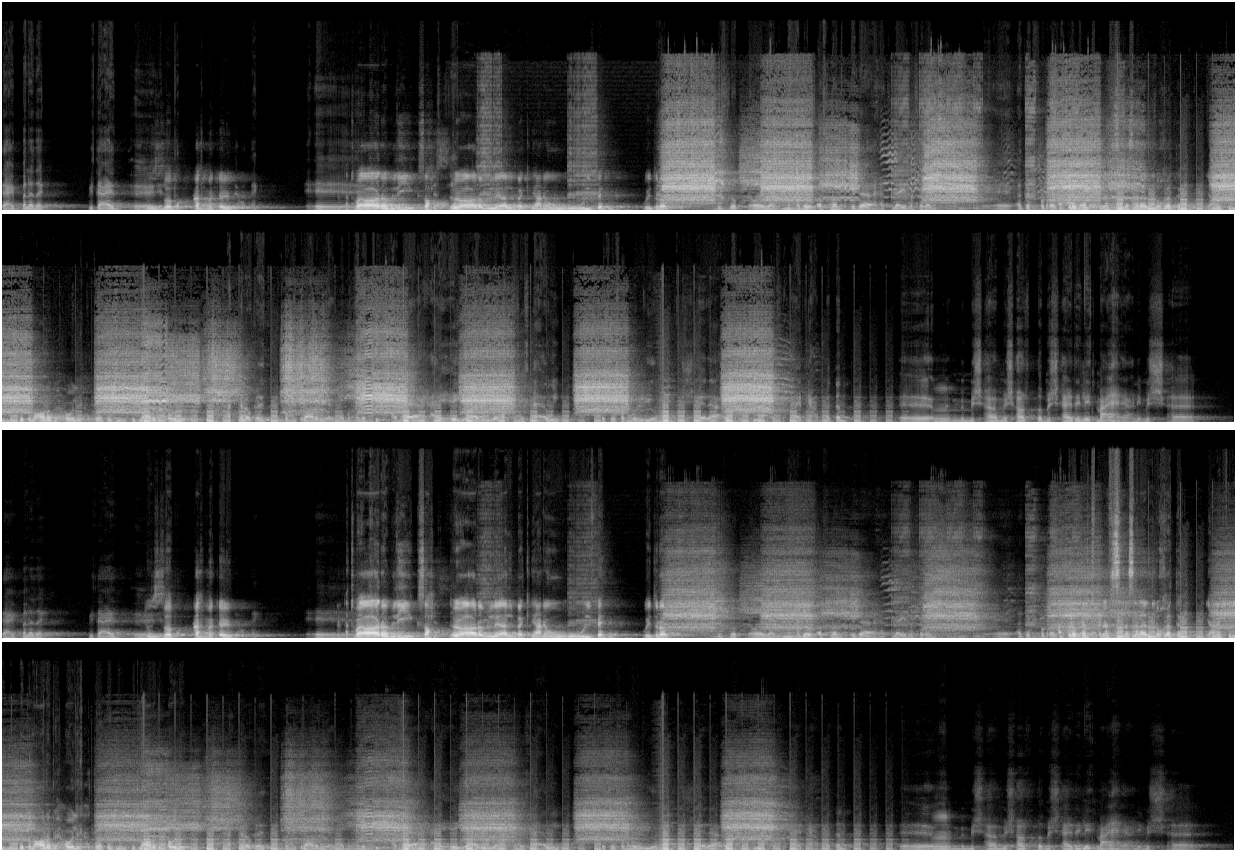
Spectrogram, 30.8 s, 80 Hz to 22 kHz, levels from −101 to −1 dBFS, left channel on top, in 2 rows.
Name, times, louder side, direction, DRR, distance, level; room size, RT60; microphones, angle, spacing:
voice 1, 0.0-0.5 1.2-2.2 3.8-4.5 5.4-5.7 8.1-8.3 8.9-11.7 12.3-13.5 18.2-22.4 22.9-26.0 26.6-30.3, left 3 dB, 75° left, 10 dB, 1.2 m, -34 dB
voice 2, 1.8-2.9 4.4-7.7 8.0-8.3 9.8-10.1 13.3-14.8 15.1-17.7 20.5-20.6 23.2-23.5 27.0-27.3, right 3 dB, 50° right, 10 dB, 1.4 m, -24 dB
sound 1, 5.9-6.3 7.1-7.5 8.6-9.1 9.8-10.3 11.1-12.4 12.8-14.1, left 4 dB, 30° left, 2.2 m, -43 dB
sound 2, 8.2-10.7 11.0-12.2 13.0-14.3 15.1-15.8 16.6-18.5 18.9-20.6 21.1-21.8 22.6-23.3 23.7-23.8 24.4-25.3, left 8 dB, 55° left, 1.9 m, -27 dB
sound 3, 13.8-26.7, equal, ahead, 0.8 m, -29 dB
23.5 x 19.5 x 9.6 m, 1.1 s
head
